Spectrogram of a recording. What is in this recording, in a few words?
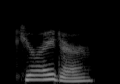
"curator", English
